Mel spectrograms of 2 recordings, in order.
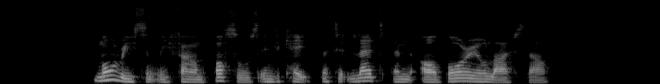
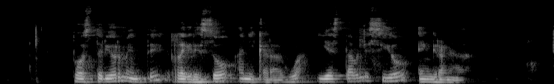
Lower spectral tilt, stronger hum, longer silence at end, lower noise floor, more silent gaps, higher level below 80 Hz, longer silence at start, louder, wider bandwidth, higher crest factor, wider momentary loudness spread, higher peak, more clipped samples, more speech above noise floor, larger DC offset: first, -7 dB/octave vs -5.5 dB/octave; neither; first, 1.15 s vs 0.85 s; about the same, -79 dBFS vs -76 dBFS; neither; second, -78 dBFS vs -68 dBFS; first, 0.95 s vs 0.75 s; second, -35 LUFS vs -28 LUFS; about the same, 16.5 kHz vs 15 kHz; about the same, 20 dB vs 20 dB; first, 11 LU vs 8 LU; second, -16 dBFS vs -8 dBFS; neither; second, 45 dB vs 49 dB; neither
